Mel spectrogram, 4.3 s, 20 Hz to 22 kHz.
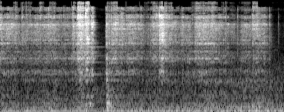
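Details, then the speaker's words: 2006 Dodge Dakota SLT 4.7 4WD with the front rotor removed and the hub spun by hand: dry, gritty scraping and grinding that swells with each turn. This is a worn front wheel bearing that is being replaced. "Just imagine going down the road and that scraping and grinding. So that is what we're going to be replacing."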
